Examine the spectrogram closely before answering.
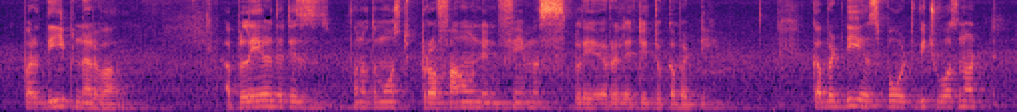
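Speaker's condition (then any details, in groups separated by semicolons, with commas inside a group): No condition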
